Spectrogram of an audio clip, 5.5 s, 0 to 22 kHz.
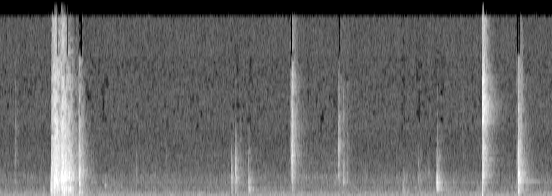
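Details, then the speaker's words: Telefunken Salzburg 5094W console record changer under mechanical restoration, motor on and mechanism engaged: a loud clunk, then sharp clicks and snaps over a few seconds as the changer, with a part staying over, cycles straight from start to reject. "So because it stayed over, it just basically went from start to reject."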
